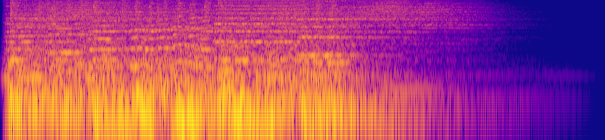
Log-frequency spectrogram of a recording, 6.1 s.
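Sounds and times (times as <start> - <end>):
quest complete jingle: 0.0 - 4.0.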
